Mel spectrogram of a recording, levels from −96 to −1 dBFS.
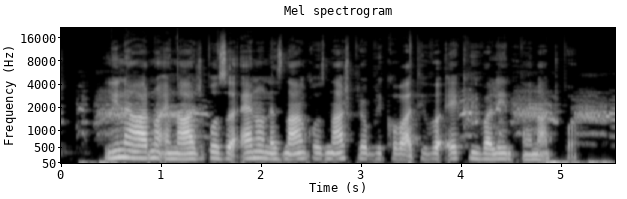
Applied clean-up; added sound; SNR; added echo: classical method Wiener filter.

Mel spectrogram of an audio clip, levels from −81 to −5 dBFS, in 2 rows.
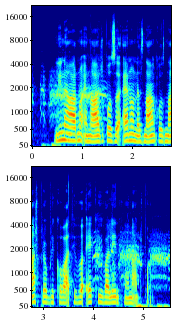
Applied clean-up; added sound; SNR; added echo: none; Chicken, rooster; 15 dB; none.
